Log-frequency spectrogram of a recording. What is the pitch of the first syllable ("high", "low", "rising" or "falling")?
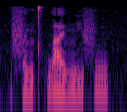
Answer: rising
